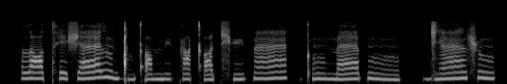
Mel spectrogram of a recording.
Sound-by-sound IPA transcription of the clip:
lɑ tʰeʃæːlũ ɡ͡ǃõkʼɑmykɑ kʼɑt͡ɕʰypæ̃ː | kʼũːmæːpũː | d͡ʑæ̃ːʂũ

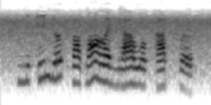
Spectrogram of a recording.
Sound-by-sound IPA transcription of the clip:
ɲikiɲɵ | odˤaʁe nzawo kapːɵ

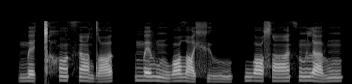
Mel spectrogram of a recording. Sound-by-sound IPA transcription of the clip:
mɛ˨ǀʰɔ̃˦ θɛ̃˦˨ dˤɤ˨˦ | mɛ˦ vũ˨wɔ˦ðˤa˨ xʲuː˨ | wɔ˦˨sˤãː˦ θũ˦la˨vũ˦

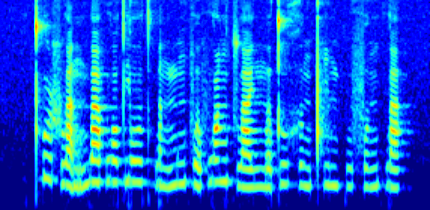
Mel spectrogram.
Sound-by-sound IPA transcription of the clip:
t̪ʰu˥˩ʂwa̰˨˩nmwä˥˩ fwɔ˥t̪jo˥ʊ̯t̪ʰwa˨n mʊ˧˥ŋfɤ̰˨˩ fwɑ˥ŋ t͡swa˧˥ɪ̯ n̪ɤ̰˨˩t̪u˥ xɤ˥˩ŋpʰi˥mu˨pu˧˥ fɤ˧˥ŋxwä˧

